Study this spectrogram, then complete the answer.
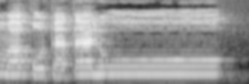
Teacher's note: قاف ایک تو مستعلیہ میں سے ہے، پر پڑھنا ہے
